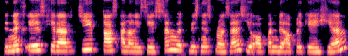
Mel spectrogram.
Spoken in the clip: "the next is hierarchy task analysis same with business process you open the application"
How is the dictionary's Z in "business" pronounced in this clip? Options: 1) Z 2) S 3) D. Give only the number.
2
